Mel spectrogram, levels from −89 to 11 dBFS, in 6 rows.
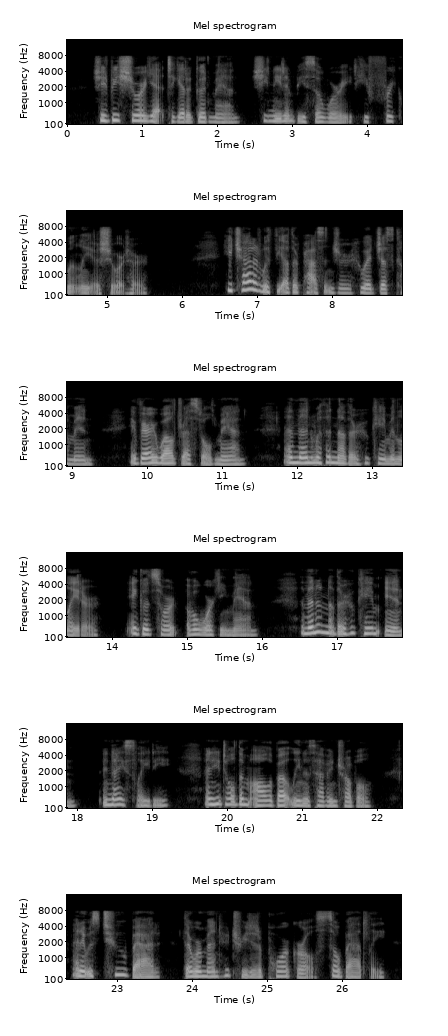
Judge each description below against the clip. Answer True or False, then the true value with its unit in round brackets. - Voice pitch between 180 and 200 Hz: True (190 Hz)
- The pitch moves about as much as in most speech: False (5.7 semitones)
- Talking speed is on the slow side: False (185 wpm)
